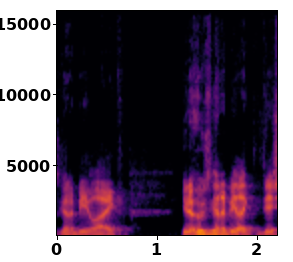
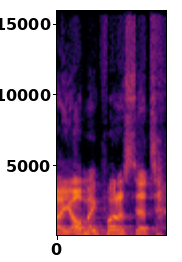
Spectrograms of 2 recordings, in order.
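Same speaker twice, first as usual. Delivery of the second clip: lightly put-on Southern accent, higher and louder; 7 semitones higher, 6 dB louder than usual. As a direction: imitate a friend with a hint of Southern twang. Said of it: "I'm giving a Southern accent".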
